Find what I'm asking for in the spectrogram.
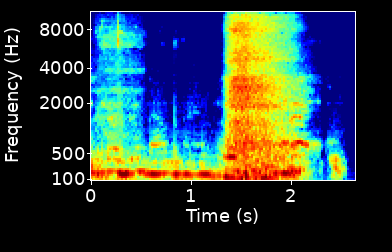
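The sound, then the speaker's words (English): Breathing in and out: a loud, airy rush of breath lasting nearly a second, preceded by a low voiced murmur and followed by a brief softer puff of air. “Can you show us how you breathe? So, like, if you want, like, you could breathe in and out.”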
